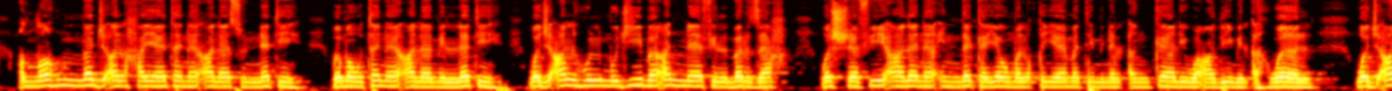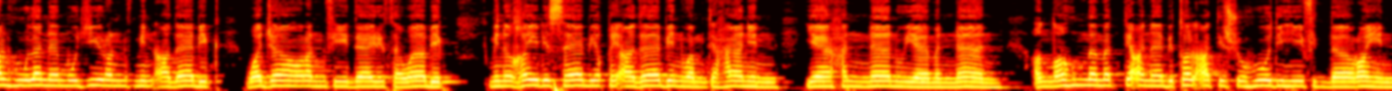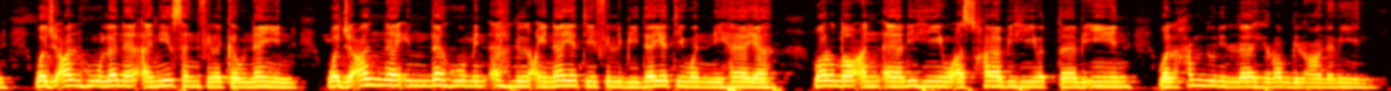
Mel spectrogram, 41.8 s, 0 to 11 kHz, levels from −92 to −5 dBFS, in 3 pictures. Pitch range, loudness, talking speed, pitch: 165-190 Hz, -16 LUFS, 100 wpm, 175 Hz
